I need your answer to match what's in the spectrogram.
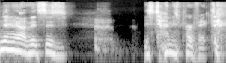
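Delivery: mock-calm while breathless. Describing answering a call mid-workout, the speaker acts out hiding breathlessness. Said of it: "panic, deep breathing. Just be like".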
